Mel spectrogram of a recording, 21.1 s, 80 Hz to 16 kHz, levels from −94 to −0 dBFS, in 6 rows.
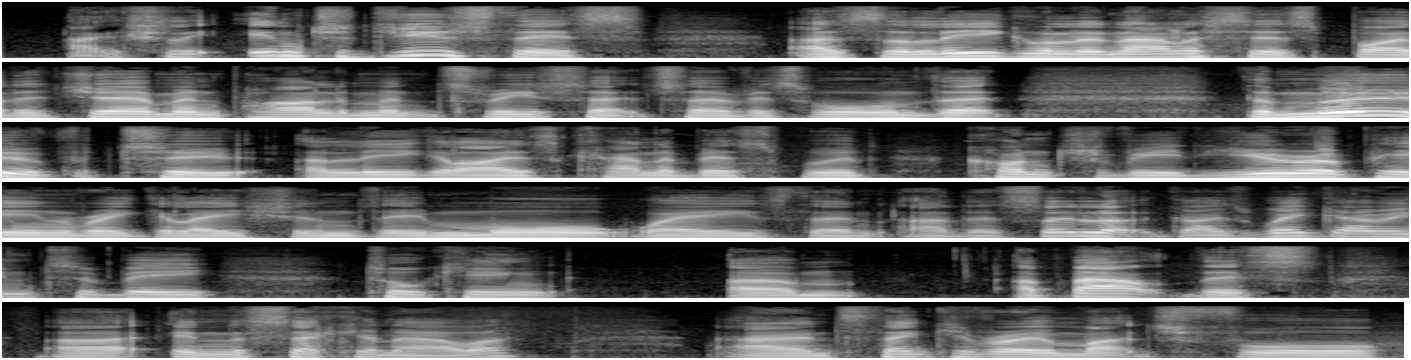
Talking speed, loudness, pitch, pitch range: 150 wpm, -21 LUFS, 125 Hz, 115-145 Hz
